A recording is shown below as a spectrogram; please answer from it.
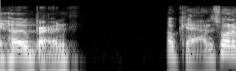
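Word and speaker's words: Holborn: made me say hurn because I say hurn that's how I pronounce it it's hurn h o l b o r n hurn and they were like that's not how it's pronounced and so I sort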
